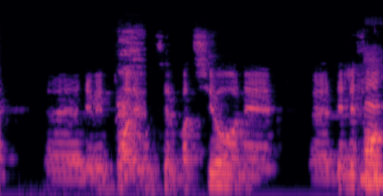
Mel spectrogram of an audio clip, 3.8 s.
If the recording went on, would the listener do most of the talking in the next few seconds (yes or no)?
no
